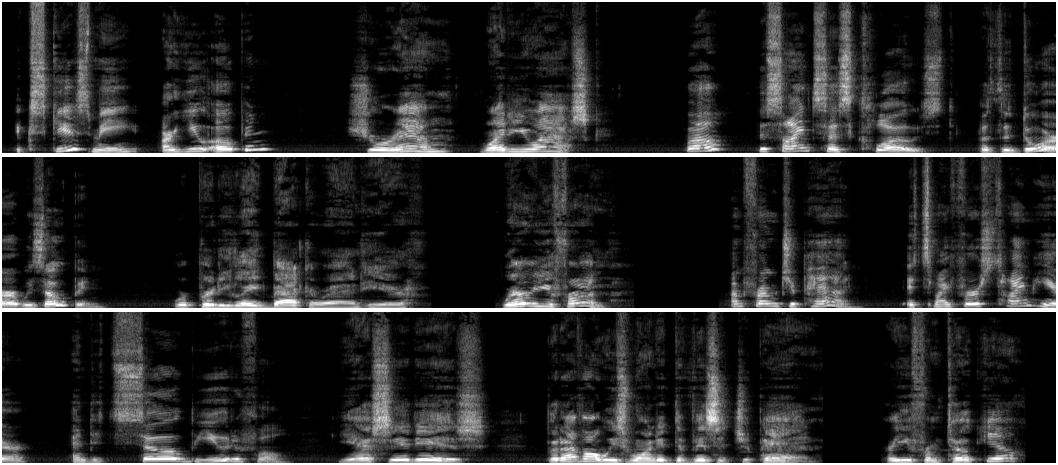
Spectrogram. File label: Natural Dialog Complete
